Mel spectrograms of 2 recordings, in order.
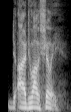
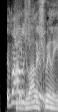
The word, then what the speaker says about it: Dvalishvili: Dvalishvili. – Dvalishvili, yeah.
